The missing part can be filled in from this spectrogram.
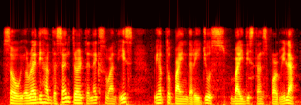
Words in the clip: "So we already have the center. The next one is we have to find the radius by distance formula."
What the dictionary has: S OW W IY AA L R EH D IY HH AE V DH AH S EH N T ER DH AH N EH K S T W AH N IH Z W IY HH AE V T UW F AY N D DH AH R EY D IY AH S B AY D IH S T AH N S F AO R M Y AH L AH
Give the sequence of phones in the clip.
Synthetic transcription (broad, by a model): S OW W IY AA L R EH D IY HH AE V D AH S EH N T ER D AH N EH K S T W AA N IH S W IY HH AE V T UW P AY N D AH R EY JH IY S B AY D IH S T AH N S F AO R M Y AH L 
